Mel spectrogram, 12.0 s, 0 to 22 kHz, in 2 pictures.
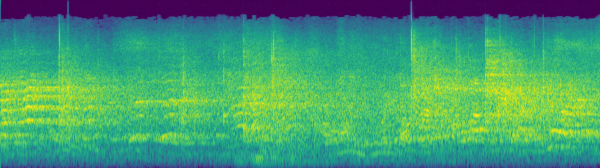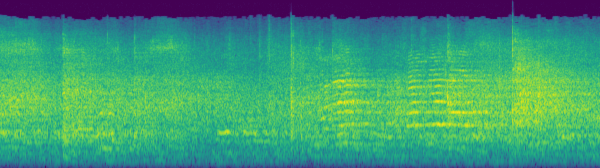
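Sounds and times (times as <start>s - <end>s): spectators' voices and calls: 0.0s - 12.0s
hockey sticks and puck knocking: 4.0s - 5.5s, 8.7s - 9.2s, 10.4s - 11.8s.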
